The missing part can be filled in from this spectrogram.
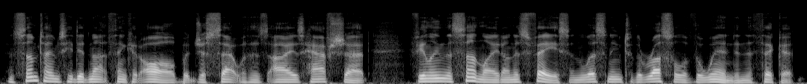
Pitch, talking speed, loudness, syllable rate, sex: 110 Hz, 245 wpm, -18 LUFS, 5.6 syllables/s, male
